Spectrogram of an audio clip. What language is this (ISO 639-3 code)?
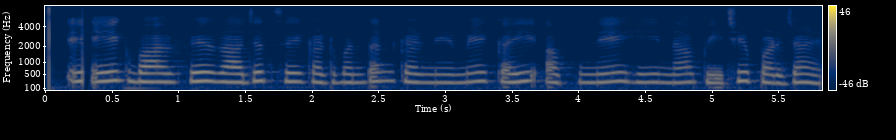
hin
